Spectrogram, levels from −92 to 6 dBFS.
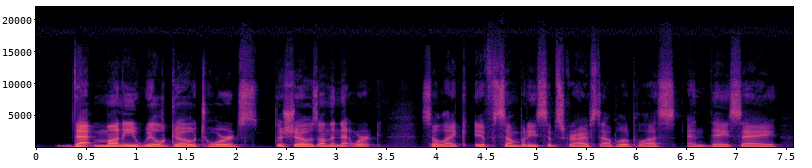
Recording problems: none

